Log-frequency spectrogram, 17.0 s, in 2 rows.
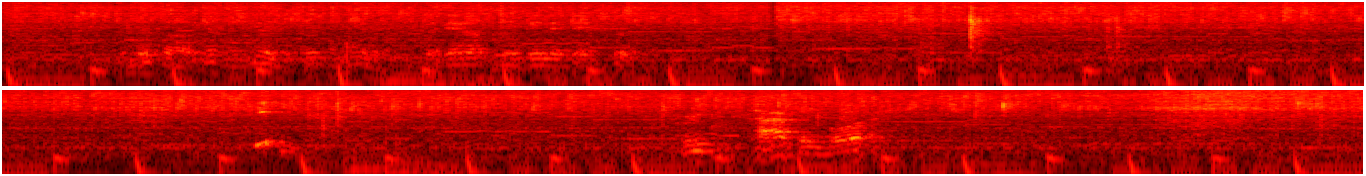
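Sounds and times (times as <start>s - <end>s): background music with low beat: 0.0s - 17.0s
food sizzling in pans: 0.0s - 17.0s.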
